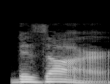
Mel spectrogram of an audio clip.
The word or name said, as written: bizarreness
